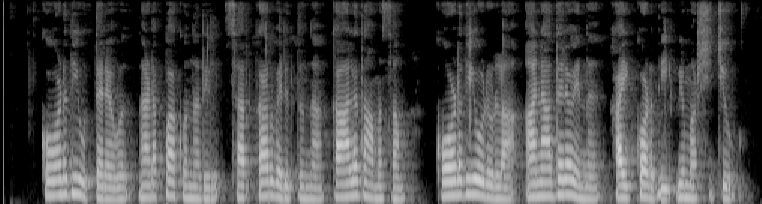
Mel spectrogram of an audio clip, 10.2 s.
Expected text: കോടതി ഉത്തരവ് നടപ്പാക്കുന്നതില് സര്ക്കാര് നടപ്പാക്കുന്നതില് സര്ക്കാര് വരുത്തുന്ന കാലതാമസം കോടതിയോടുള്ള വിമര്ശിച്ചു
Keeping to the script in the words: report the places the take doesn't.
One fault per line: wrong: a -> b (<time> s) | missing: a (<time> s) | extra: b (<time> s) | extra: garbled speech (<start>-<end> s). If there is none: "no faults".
missing: നടപ്പാക്കുന്നതില് സര്ക്കാര് (3.7 s)
extra: അനാദരവെന്ന് ഹൈക്കോടതി (7.1 s)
